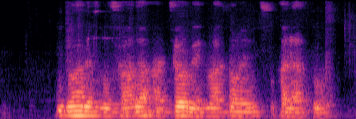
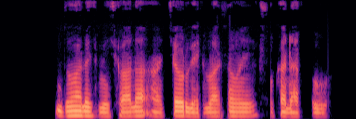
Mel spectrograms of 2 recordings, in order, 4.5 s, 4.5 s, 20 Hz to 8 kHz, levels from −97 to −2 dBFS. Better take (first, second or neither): second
